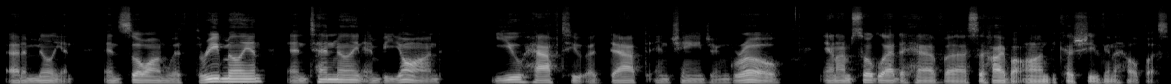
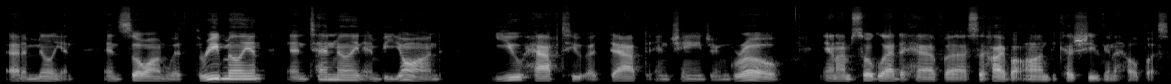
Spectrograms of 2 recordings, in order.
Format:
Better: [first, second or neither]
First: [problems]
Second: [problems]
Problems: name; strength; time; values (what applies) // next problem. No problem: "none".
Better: first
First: none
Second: thin; very slightly; fading below 250 Hz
